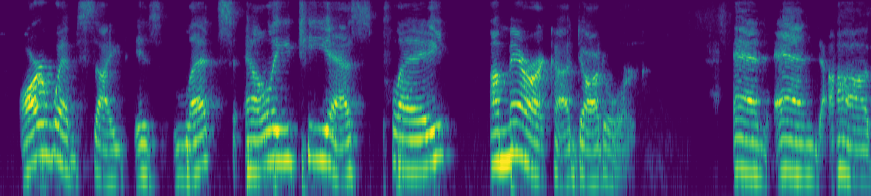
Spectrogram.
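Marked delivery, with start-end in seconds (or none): 0.2-6.4 slow, clear, deliberate, distinct spelling out. Giving listeners the website address, slowly and clearly. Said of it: "I'm gonna say it slowly and clearly".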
